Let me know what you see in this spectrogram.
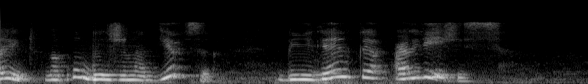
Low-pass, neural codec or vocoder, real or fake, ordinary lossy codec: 7.2 kHz; codec, 24 kHz, 0.9 kbps, WavTokenizer, medium music audio release; fake; AAC, 48 kbps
